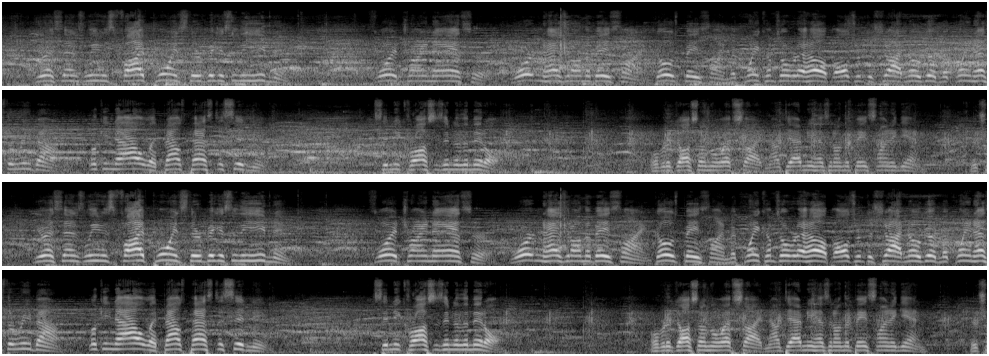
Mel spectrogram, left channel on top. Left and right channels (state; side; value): normal; both; correlation 0.89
